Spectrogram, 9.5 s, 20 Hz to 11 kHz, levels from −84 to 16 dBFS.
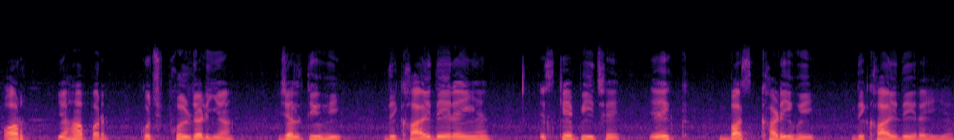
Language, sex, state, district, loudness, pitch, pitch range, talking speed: Hindi, male, Madhya Pradesh, Katni, -18 LUFS, 160 Hz, 140-175 Hz, 130 wpm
